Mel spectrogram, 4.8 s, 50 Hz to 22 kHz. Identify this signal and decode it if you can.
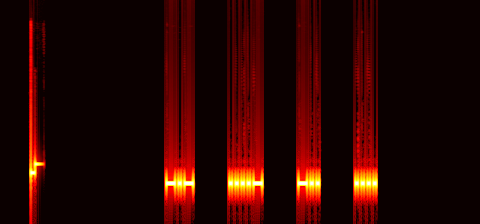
Morse code, heard as a keyed tone, about 40 wpm, spaced as for 19 wpm, 700 Hz. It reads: K4DH
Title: USA Call Signs - 4 Characters - 4x Character Spacing - 40wpm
